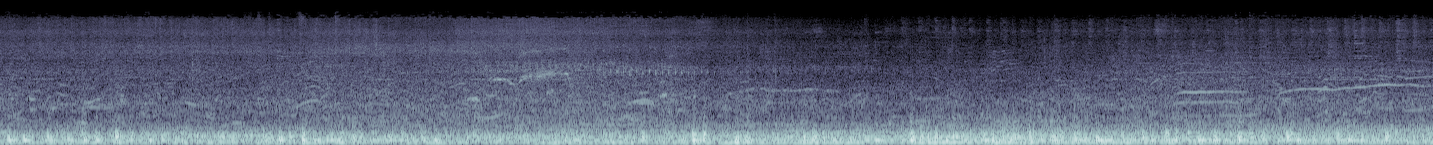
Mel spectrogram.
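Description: Fairground ride car running along its track with a steady low rumble, mixed with fairground music and distant voices.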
